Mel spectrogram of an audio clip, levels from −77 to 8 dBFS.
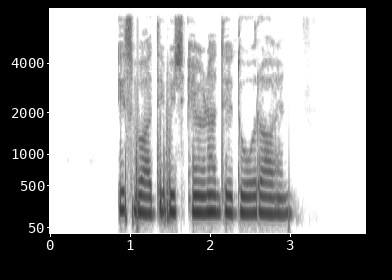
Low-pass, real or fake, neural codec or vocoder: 7.2 kHz; real; none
